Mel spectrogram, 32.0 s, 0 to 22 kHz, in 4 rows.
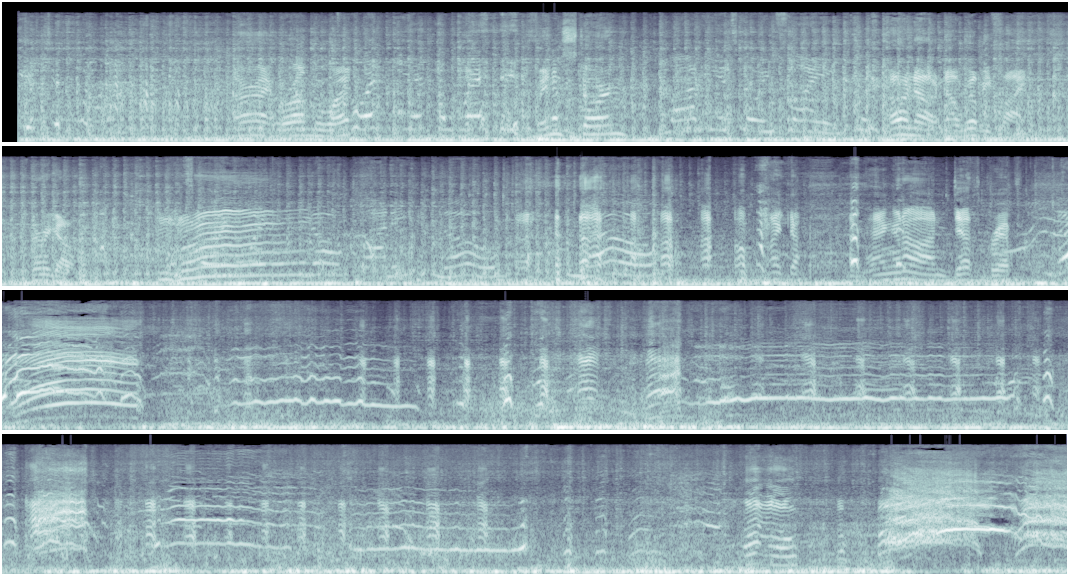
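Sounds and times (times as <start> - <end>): steady low rumble: 0.1 - 31.9
voices: 0.2 - 31.9
riders screaming: 15.4 - 31.9
shrieks and laughs: 15.6 - 31.9.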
